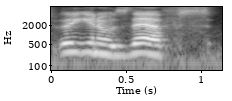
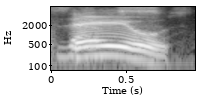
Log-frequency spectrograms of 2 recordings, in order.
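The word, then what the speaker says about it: Ζεύς: Zeus, Zephs, by the way, Calon, if you want ancient pronunciations, is Zephs. Deus. No, in ancient Greek, it is Zephs.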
